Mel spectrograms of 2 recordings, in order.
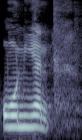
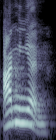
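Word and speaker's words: onion: बेटा ओ का प्रोनाउंसिएशन अ भी आता है, जैसे अनियन, कुछ लोग कहते हैं इसको ओनियन, बिल्कुल गंदा घटिया लगता है सुन के, इट्स अनियन।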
